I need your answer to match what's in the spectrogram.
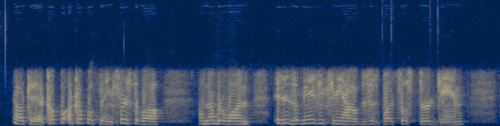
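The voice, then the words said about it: Slightly hoarse voice. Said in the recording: “I was at the game, so my voice is a little hoarse.”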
